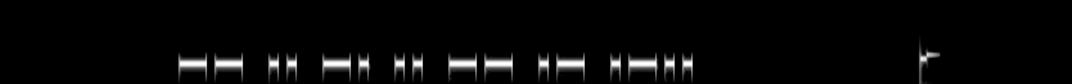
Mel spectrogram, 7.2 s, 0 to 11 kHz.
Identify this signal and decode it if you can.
Morse code, heard as a keyed tone, about 20 wpm, 700 Hz. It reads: MINIMAL
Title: 7 Letter Words - First 3 Letters Given - 20wpm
